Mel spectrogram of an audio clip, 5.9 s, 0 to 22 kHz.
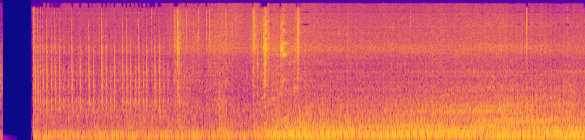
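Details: Old Subaru wagon with a roughly 14-inch fiberglass-packed X-Force straight-through muffler, heard inside the car on the freeway up to 100 km/h at 3,000–4,000 rpm under full load: deep booming rumble swelling with revs. The straight-through muffler causes exhaust drone.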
